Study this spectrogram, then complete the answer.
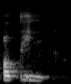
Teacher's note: Also, she hasn't been able to pronounce the suffix and prefix word of mobile, so that become oping, which means she replaced L to an NG in the end of word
